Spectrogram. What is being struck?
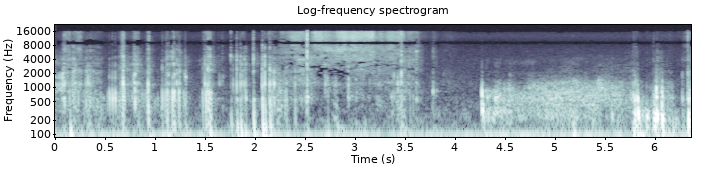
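Small rigid cardboard box.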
